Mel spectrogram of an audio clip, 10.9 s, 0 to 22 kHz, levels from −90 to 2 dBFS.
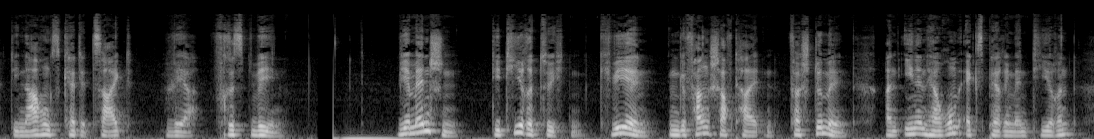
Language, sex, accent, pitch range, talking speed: German, male, German, 115-155 Hz, 105 wpm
